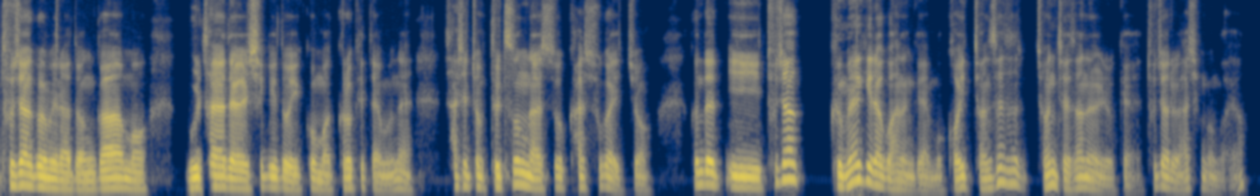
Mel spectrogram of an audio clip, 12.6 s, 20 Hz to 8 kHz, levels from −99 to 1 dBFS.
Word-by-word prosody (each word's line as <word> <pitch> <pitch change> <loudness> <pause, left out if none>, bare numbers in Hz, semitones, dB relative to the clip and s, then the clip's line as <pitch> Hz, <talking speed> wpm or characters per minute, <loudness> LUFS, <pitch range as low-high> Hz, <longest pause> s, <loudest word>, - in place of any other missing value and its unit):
투자금이라든가 105 -6 +4
뭐 95 -3 -2 0.4
물 110 +2 +5
타야 120 -2 +5
될 100 -3 +5
시기도 110 -2 +1
있고 85 +4 -2
뭐 85 -3 -3
그렇기 110 +5 -3
때문에 85 +2 -6 0.3
사실 130 - -5
좀 115 -2 -2
들쑥날쑥할 120 -4 0
수가 - - -5
있죠. - - -9 0.4
근데 140 -2 +4
이 110 -3 +3
투자 195 - +2 0.3
금액이라고 135 - +2
하는 90 -5 -6
게 80 -1 -8
뭐 70 +1 -13
거의 110 +2 -2
전세산 145 +7 -5
전 130 +3 -2
재산을 110 -4 -3
이렇게 70 -3 -12 0.2
투자를 - - -5
하신 - - -11
건가요? - - -17
110 Hz, 335 characters per minute, -19 LUFS, 95-125 Hz, 0.4 s, 물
